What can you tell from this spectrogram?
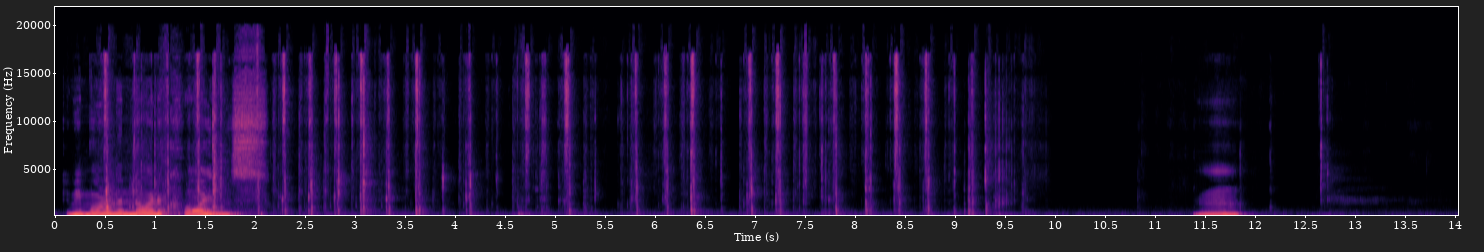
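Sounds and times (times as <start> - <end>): cards being shuffled by hand: 0.3 - 9.9.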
